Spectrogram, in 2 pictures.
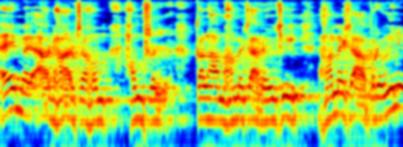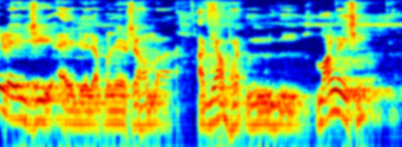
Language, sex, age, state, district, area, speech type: Maithili, male, 60+, Bihar, Supaul, rural, spontaneous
